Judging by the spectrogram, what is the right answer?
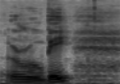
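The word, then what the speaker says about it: RWBY: picked up Ruby okay wrby it is pronounced Ruby um at the back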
